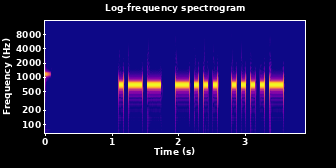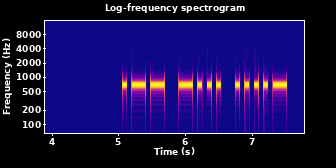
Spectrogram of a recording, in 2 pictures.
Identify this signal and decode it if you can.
Morse code, heard as a keyed tone, about 17 wpm, 700 Hz. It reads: WB4 WB4
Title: USA Call Sign Prefixes - Repeated 2x - 17wpm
